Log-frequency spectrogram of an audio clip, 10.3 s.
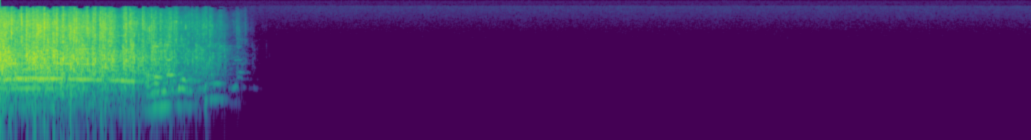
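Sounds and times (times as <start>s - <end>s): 
audience applause for tabla player: 0.0s - 2.5s.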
